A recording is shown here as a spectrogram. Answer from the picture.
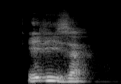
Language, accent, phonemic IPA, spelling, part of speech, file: French, Canada, /e.li.zɛ/, élisais, verb, LL-Q150 (fra)-élisais.wav
- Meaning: first/second-person singular imperfect indicative of élire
